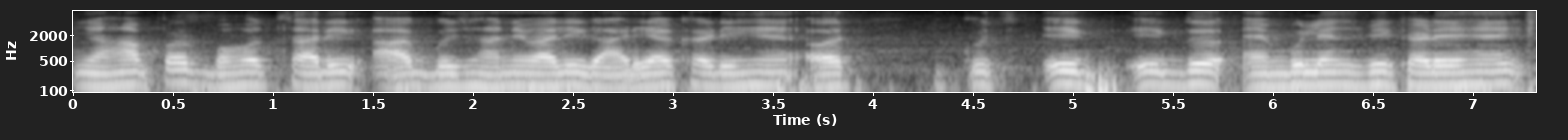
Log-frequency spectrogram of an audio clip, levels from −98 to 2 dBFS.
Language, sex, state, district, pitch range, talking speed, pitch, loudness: Hindi, male, Maharashtra, Mumbai Suburban, 130-140 Hz, 170 wpm, 135 Hz, -15 LUFS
